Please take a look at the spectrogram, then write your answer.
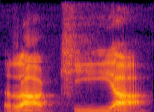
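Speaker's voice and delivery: राखिया said very slowly, each syllable clear; राखिया stretched out; slow correct pronunciation. Shown as a demonstration. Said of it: "ताकि आप सही उच्चारण कर लें". (सही उच्चारण राखिया, बहुत धीरे)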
